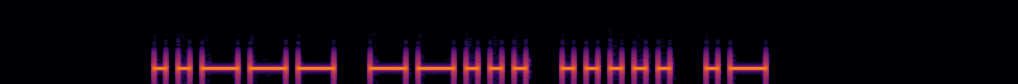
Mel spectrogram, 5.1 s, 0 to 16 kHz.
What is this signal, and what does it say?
Morse code, heard as a keyed tone, about 19 wpm, 700 Hz. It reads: 275A
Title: Common Cut Numbers - 4-Digit 20wpm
